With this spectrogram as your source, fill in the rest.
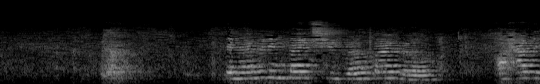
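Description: A woman speaks calmly through a microphone in a large room with a slight echo.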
